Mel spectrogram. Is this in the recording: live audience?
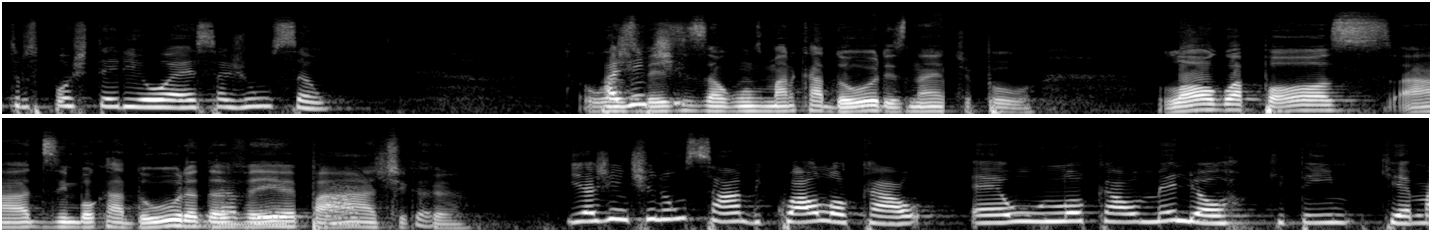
yes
